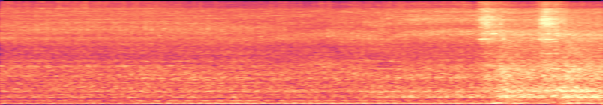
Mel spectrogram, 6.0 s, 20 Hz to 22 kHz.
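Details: 1977 Chevy Nova Concours V8 after new plugs, wires, distributor cap, rotor, oil and transmission fluid, with a refitted carburetor gasket to fix a leak and the carb adjusted: steady low rumble, even firing, no misses, knocks or hiss; running better, healthy.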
